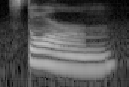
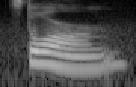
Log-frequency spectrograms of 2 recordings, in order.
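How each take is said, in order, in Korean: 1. 미국식 r 발음이 들어간 모음으로 발음합니다. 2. 미국식 r 발음이 들어간 모음으로 발음합니다.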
